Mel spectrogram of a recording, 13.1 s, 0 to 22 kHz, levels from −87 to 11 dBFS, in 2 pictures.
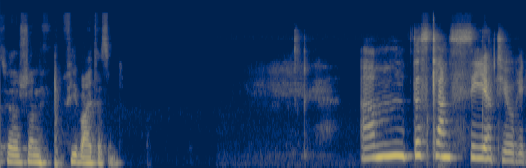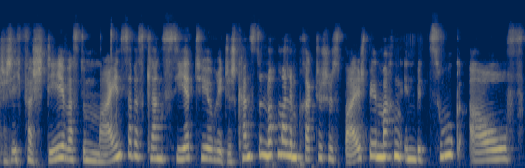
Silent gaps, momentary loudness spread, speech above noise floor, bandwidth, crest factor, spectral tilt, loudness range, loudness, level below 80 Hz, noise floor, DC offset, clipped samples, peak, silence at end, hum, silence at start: none; 11 LU; 57 dB; 12.5 kHz; 22 dB; -5 dB/octave; 8 LU; -22 LUFS; -64 dBFS; -78 dBFS; under 0.1%; under 0.1%; 0 dBFS; 0.05 s; none; 0 s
